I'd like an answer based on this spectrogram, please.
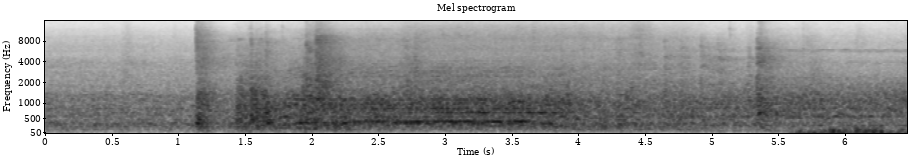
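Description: Copenhagen Metro train at the station: a sharp clunk about a second in and another a second later, then a steady whine from the train for a couple of seconds, and a low rumble setting in near the end.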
